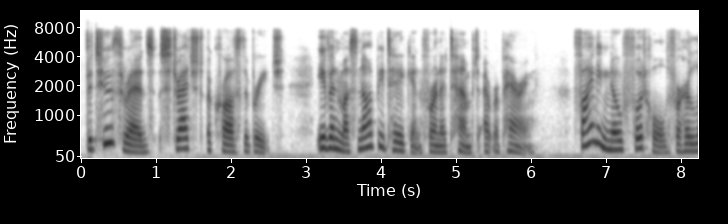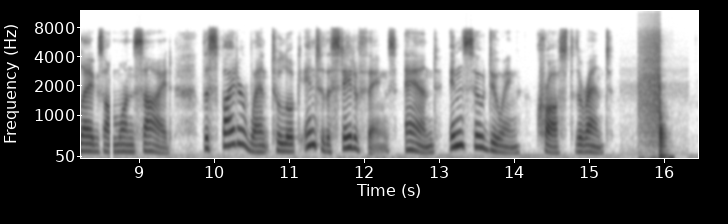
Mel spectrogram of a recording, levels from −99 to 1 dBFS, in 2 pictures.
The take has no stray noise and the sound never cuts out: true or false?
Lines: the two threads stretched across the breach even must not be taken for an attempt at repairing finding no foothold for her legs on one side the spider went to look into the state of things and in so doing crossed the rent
false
